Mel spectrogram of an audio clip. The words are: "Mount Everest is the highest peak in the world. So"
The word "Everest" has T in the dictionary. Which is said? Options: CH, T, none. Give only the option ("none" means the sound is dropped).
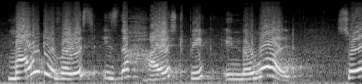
none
